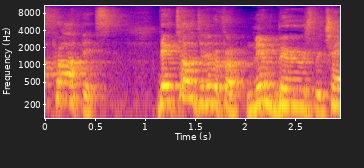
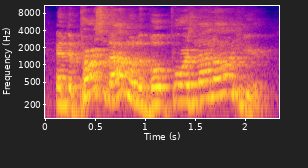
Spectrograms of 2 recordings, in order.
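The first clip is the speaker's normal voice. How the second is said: normal talking voice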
